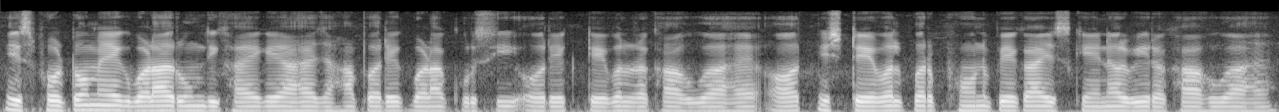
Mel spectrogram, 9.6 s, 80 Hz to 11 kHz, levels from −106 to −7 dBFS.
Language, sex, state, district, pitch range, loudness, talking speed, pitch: Hindi, male, Jharkhand, Deoghar, 125-135 Hz, -19 LUFS, 200 wpm, 130 Hz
